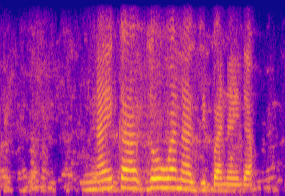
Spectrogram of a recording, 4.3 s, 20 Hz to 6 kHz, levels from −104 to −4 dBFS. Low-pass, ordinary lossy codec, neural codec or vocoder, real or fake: 5.4 kHz; Opus, 16 kbps; none; real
